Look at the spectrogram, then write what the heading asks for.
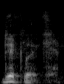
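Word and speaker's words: Dichlich: Dicklick." Dicklick. And Dave fell through a glass coffee table laughing. Yeah. Oh, yeah. He went through the table. Yeah. Dicklick.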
